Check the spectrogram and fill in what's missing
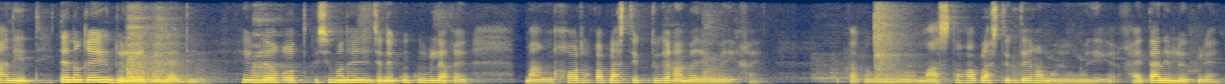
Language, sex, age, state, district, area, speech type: Assamese, female, 60+, Assam, Darrang, rural, spontaneous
